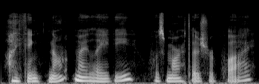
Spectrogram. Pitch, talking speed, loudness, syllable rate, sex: 160 Hz, 185 wpm, -19 LUFS, 4.9 syllables/s, female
